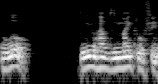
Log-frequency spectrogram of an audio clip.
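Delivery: put-on Russian accent in English. Listing the accents one can do: Russian accent. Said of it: "I can do Russian".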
